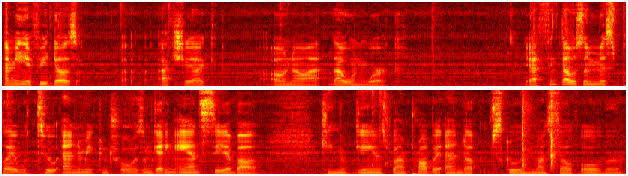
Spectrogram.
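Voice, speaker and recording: Over noticeable background noise, a man speaks at a fairly quick pace with fairly even intonation, broken by long, frequent pauses. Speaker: gaming YouTuber. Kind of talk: gameplay commentary. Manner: halting.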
